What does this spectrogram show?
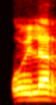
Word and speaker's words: Euler: ओइलर line, मत भूलिएगा, EULER, ठीक है, ऑयलर ही पढ़ेंगे, ई साइलेंट है बच्चों, राइट।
